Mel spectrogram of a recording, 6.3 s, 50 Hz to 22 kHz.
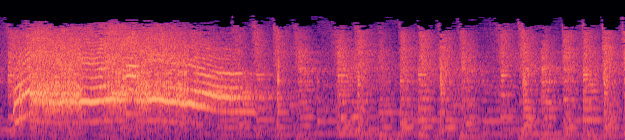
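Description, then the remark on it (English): A loud, drawn-out scream rises and wavers for a few seconds, then gives way to a bouncy, rhythmic band tune with bright repeated notes, from a 1959 novelty song in which people scream as a man dressed as a mummy walks up to them. “And the premise of that is a guy is a mummy and he walks up to people and they scream and he's just looking for friends and he makes friends with a beatnik who's not scared.”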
